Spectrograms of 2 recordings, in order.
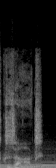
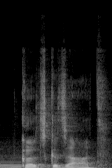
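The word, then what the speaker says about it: Kurzgesagt: detmer the founder and head writer of quartz kazakhs kurzgazat that's how you pronounce that i'm sorry i'm sorry but yeah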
